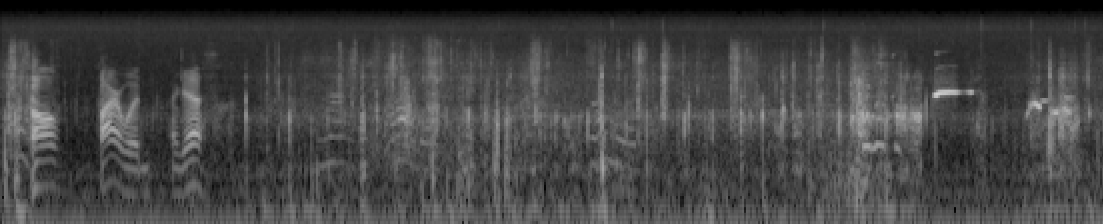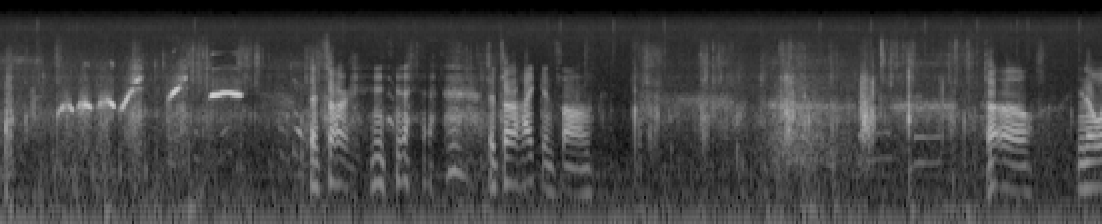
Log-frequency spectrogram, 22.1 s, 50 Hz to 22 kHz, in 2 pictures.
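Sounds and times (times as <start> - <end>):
footsteps crunching on gravel: 2.2 - 14.5, 16.7 - 22.0
person whistling a tune: 9.3 - 10.8, 11.6 - 13.5.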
